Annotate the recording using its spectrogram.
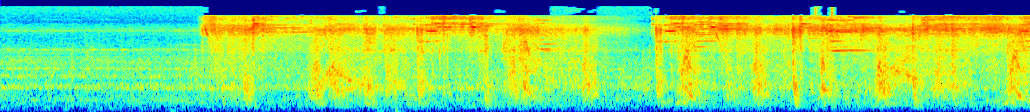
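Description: Game characters clash in a fight with rapid hits and sound effects.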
